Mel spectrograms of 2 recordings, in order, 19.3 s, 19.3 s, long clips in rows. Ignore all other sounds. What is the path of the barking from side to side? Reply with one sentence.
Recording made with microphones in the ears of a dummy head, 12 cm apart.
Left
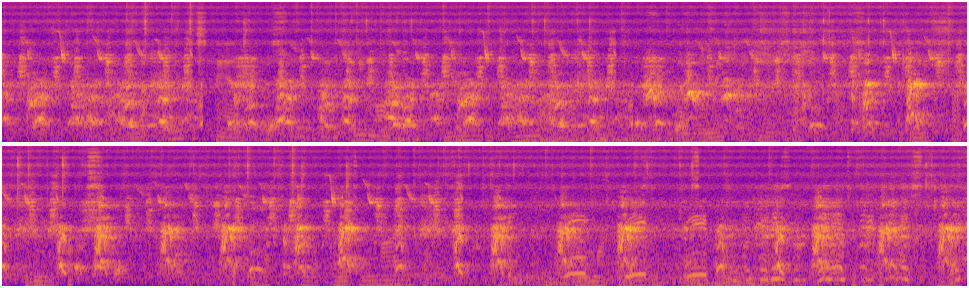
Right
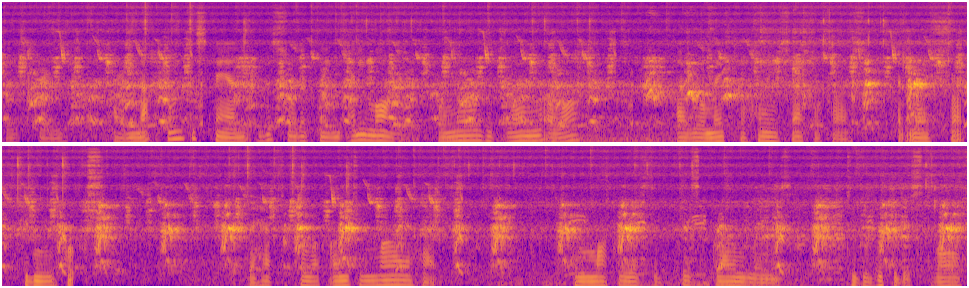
You can hear the barking stay put.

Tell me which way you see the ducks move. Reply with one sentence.
In this clip you hear the ducks stay put.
